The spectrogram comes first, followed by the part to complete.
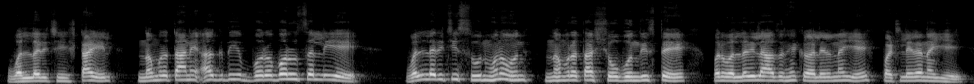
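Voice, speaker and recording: A man with a high-pitched voice recapping a TV serial episode. He narrates dramatically and speaks to his viewers as friends. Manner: dramatic, addresses listeners as friends. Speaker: TV serial reviewer.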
